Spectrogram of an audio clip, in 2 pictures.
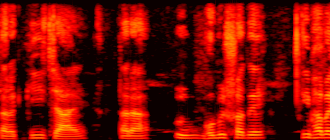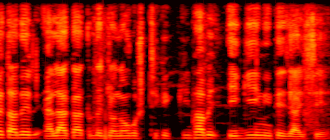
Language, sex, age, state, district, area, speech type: Bengali, male, 30-45, West Bengal, North 24 Parganas, urban, spontaneous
